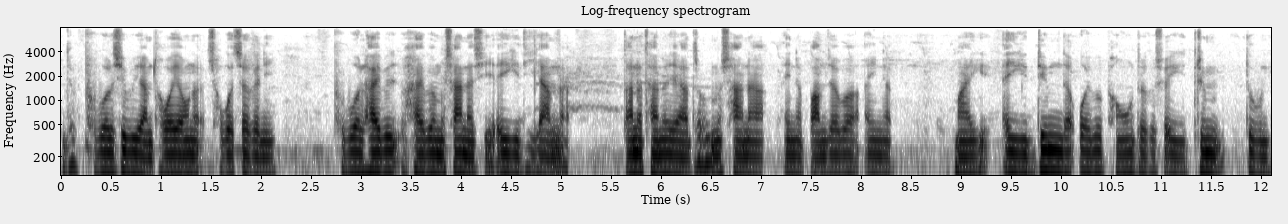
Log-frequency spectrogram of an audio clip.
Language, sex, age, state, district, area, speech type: Manipuri, male, 18-30, Manipur, Thoubal, rural, spontaneous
